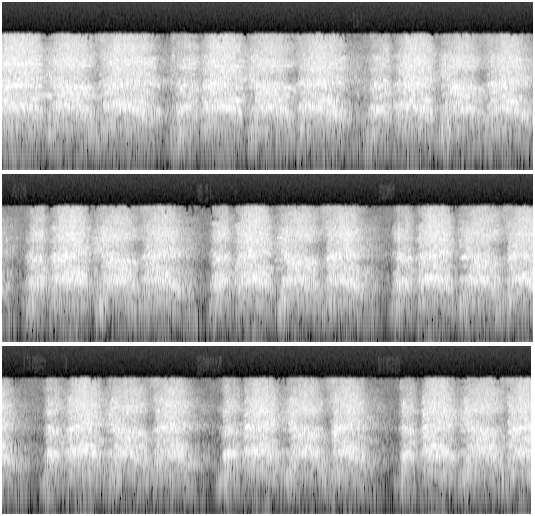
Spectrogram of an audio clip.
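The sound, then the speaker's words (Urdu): A large crowd at a religious majlis chants "Labbaik ya Hussain" together in loud, regular rhythmic shouts, each call separated by a brief gap and repeated steadily throughout. “ایک دفعہ پھر حسین کو پورے وجود کے ساتھ لبیک کہو, دونوں ہاتھ فضا میں مٹھی باندھ کے بلند کر کے لبیک یا حسین.”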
